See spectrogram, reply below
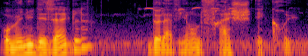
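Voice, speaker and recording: A man narrating a nature documentary from a script, in a measured storytelling delivery. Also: sits low, expressive, noisy background.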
